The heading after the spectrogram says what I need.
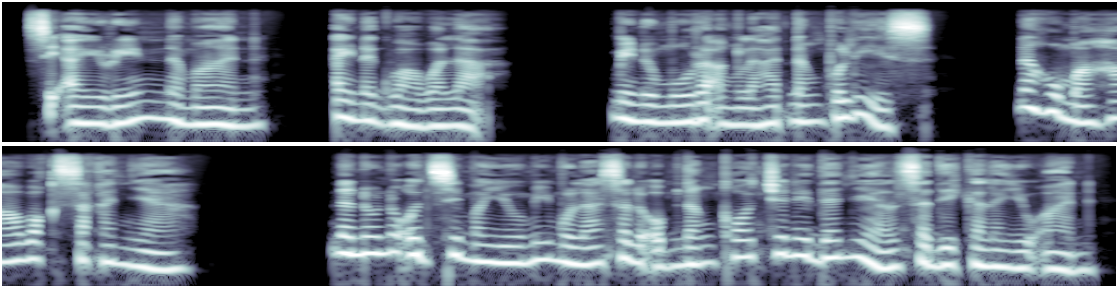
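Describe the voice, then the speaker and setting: A Filipino woman narrates a dramatic story. Her voice sits a little low and swings widely in pitch, recorded very dry. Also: dark tone, dry recording.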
